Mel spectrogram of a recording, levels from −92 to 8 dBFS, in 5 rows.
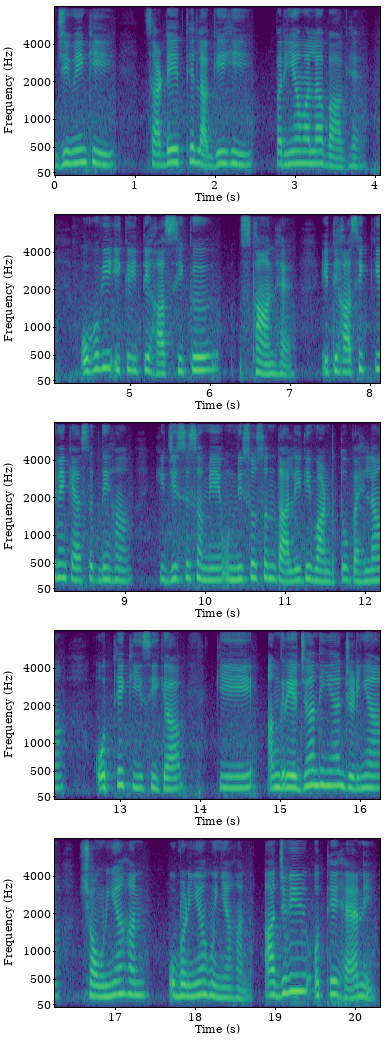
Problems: background sounds at intervals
